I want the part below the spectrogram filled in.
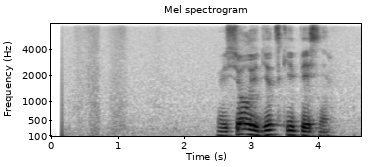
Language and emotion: Russian, neutral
